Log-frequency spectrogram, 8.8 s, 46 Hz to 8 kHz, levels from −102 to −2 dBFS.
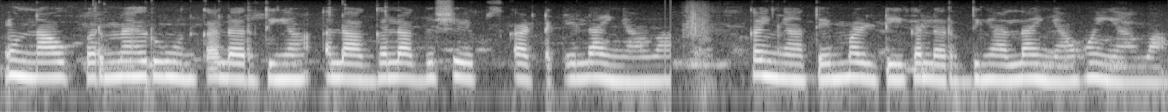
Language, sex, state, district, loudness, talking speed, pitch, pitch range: Punjabi, female, Punjab, Kapurthala, -15 LUFS, 130 wpm, 215 Hz, 205-230 Hz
